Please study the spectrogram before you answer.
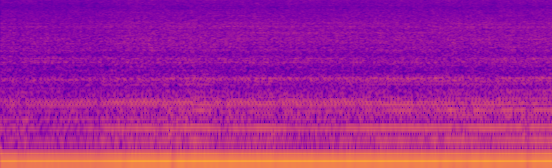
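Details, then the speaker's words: Kawasaki Ninja after rebuild, first start with airbox refitted and plugs cleaned, slight choke, still cold: smooth steady low idle about three pulses a second, no misses or rattles, no smoke, quieter than before without airbox; healthy. "lovely that sounds good sounds really good actually very nice and smooth no smoke oh yeah nice and quiet"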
